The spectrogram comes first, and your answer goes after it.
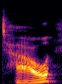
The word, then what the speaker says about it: Tao: audiobook I know that pronouncing ta is TA not tail I think I said tail in the introduction it's Tao and I do really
